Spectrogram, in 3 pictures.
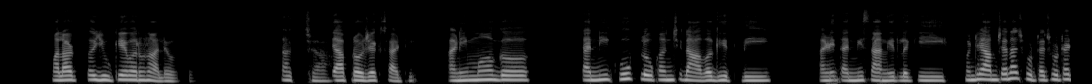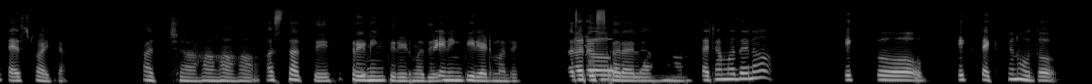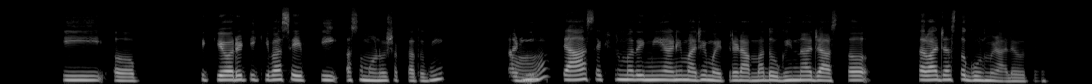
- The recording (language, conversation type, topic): Marathi, podcast, पहिली नोकरी तुम्हाला कशी मिळाली आणि त्याचा अनुभव कसा होता?
- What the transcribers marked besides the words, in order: unintelligible speech; other noise; in English: "पिरियडमध्ये"; in English: "पिरियडमध्ये"; in English: "असेस"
